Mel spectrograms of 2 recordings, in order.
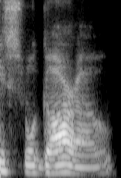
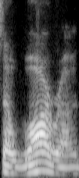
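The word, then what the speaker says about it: Saguaro: Um, so I always say Swagaro and it's Sawarro. The G is silent.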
